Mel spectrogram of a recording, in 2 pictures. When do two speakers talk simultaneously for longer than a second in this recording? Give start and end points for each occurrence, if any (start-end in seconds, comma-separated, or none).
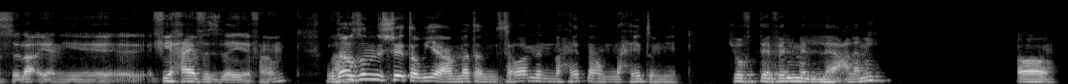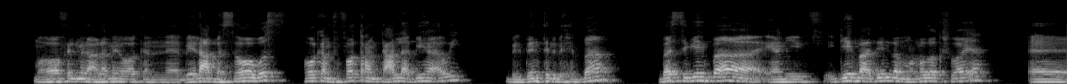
none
